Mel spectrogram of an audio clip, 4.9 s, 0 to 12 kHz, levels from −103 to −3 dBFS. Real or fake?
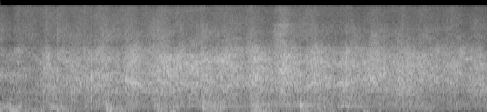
fake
